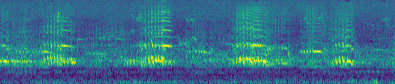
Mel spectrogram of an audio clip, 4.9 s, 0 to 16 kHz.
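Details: Loud chorus from a large migrating flock of sandhill cranes at Hiwassee Wildlife Refuge in Birchwood, East Tennessee, filmed with a GoPro Hero 9 and Canon Powershot; overlapping rattling, bugling calls swell and fade in waves above low wind rumble.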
